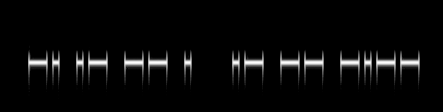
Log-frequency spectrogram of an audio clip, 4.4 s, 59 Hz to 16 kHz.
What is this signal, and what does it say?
Morse code, heard as a keyed tone, about 20 wpm, 700 Hz. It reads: NAME AMY
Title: Practice QSO - Exchange 1 - Beginning - 20wpm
